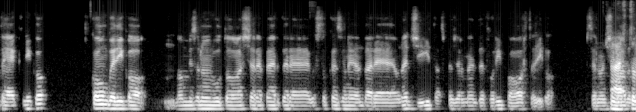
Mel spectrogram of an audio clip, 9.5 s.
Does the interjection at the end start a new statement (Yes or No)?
Yes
